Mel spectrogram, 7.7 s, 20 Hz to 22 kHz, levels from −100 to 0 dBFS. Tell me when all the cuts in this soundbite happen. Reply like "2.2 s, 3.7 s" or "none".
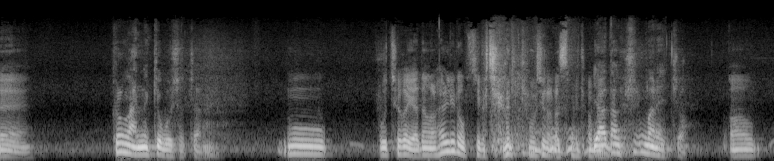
0.9 s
